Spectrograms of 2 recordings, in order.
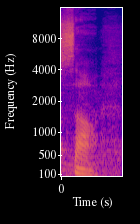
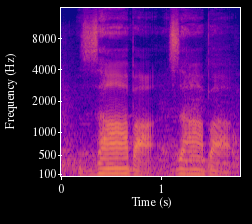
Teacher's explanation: the Burmese usually pronounce the verb to eat with the S sound, sa. The woman pronounced Zaba, Zaba with the Z sound.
